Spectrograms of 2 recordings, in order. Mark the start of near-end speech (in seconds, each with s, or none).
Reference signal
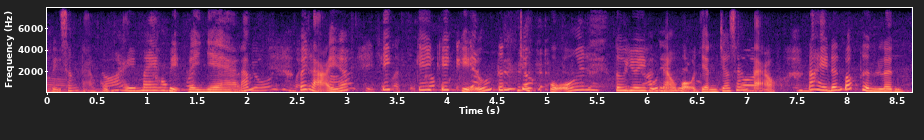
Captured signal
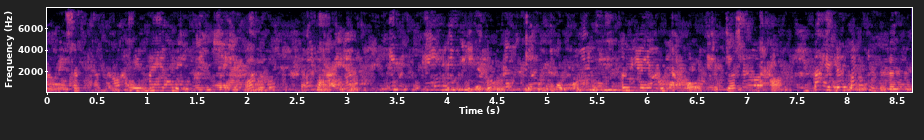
none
